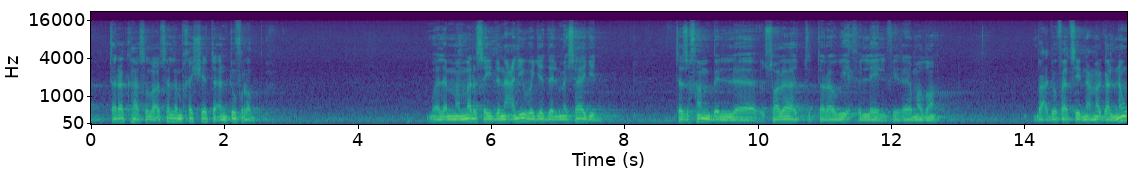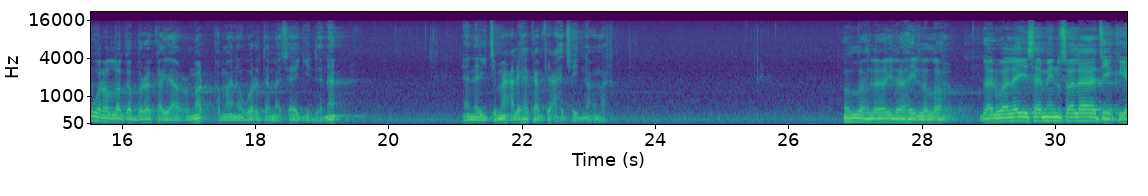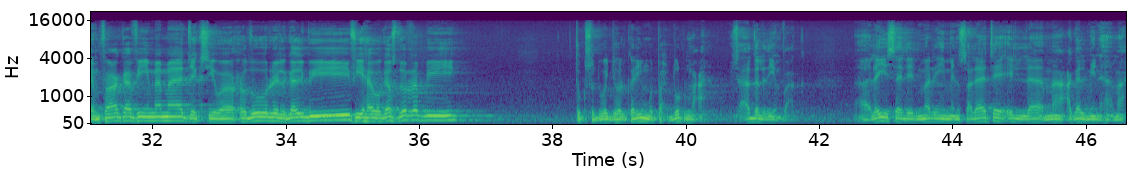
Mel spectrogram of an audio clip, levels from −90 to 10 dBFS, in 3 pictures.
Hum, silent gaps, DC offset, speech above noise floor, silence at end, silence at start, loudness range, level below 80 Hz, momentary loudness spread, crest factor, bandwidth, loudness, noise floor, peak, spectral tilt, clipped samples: none; none; under 0.1%; 27 dB; 0 s; 0 s; 11 LU; -58 dBFS; 13 LU; 18 dB; 16 kHz; -19 LUFS; -45 dBFS; -2 dBFS; -4.5 dB/octave; under 0.1%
